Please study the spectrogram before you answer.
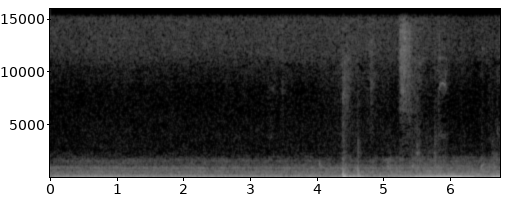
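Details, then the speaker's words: Ford Explorer idling smoothly after throttle body cleaning, heard from inside the cab on a neighborhood test drive: low, steady idle rumble with no hunting or misfire, one brief thump; runs better than before. "all right everything's sounds clean better than it was before"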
